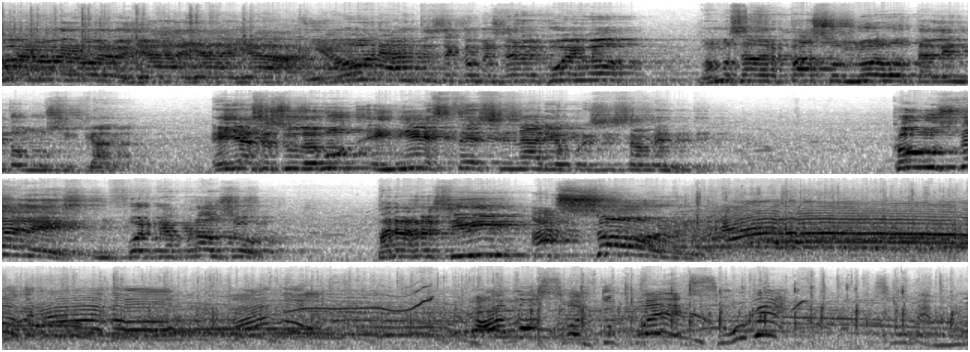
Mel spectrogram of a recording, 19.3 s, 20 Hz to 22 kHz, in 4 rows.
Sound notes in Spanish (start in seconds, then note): 12.8 Arengas del público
